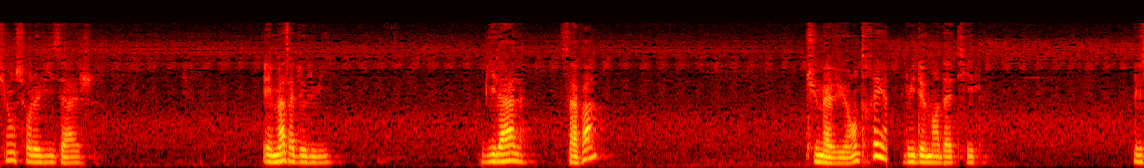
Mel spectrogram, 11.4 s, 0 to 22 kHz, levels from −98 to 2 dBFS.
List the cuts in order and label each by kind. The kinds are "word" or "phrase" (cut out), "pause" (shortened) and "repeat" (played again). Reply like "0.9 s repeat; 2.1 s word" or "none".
2.9 s word; 8.9 s word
